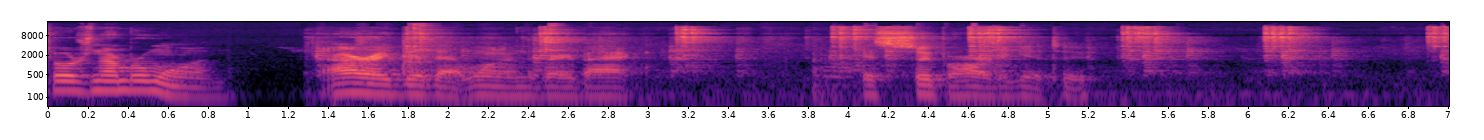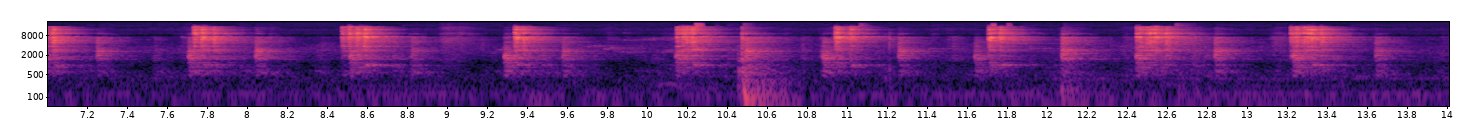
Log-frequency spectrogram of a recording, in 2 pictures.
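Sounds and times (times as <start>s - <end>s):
dull thump: 10.4s - 11.0s.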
